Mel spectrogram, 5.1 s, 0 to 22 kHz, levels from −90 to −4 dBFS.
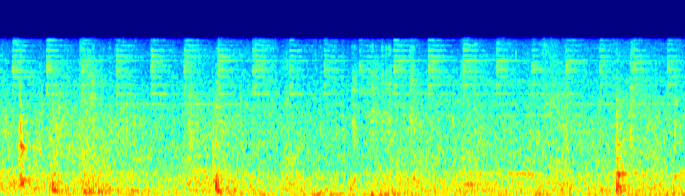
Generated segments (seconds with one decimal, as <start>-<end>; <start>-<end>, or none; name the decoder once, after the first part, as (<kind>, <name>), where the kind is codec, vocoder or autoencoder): none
